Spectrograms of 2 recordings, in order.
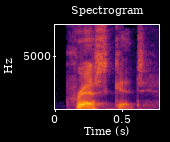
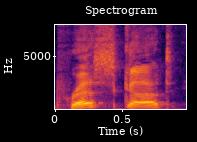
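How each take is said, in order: First: The town name is pronounced the local way. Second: The town name is pronounced the outsider way. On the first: The speaker calls it right. "we call it Prescott" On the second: The speaker calls it wrong. "he mispronounced it. He said he was going to be in Prescott"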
